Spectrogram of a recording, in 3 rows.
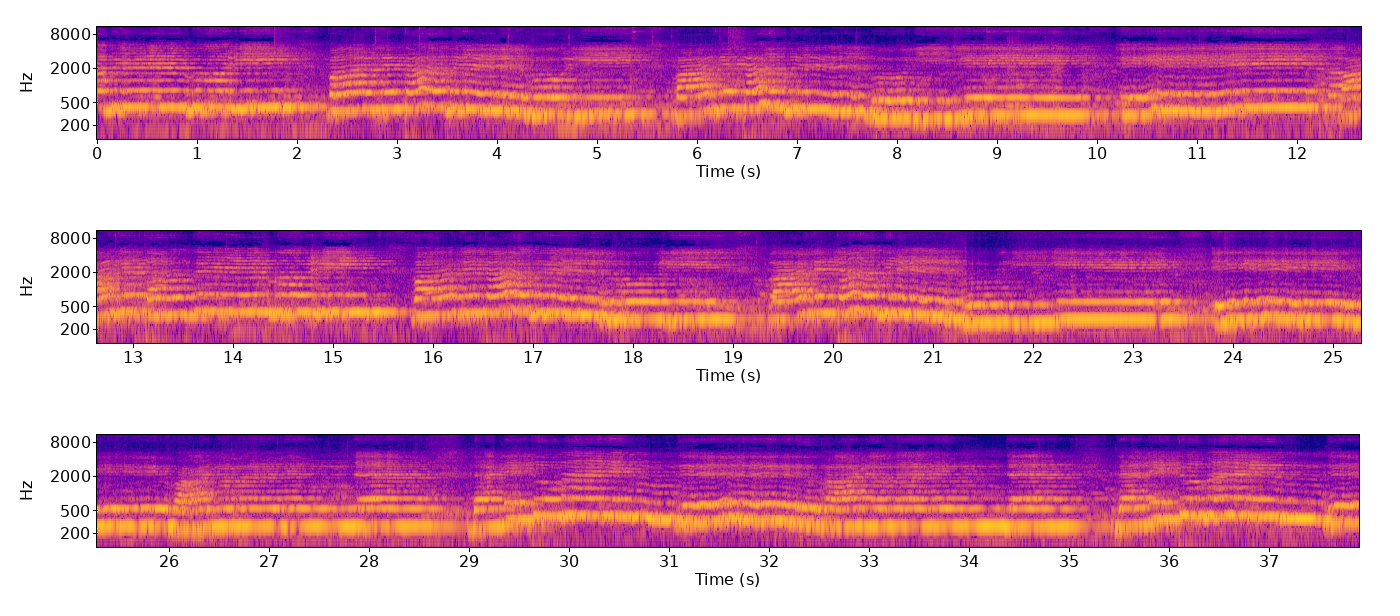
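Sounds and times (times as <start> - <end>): girls singing into microphones: 0.0 - 37.9.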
